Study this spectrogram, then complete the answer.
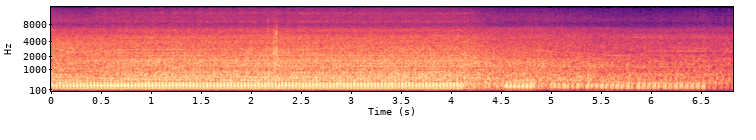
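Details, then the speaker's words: Troy-Bilt zero-turn mower, 2 years old, Kohler 24 hp 7000 series V-twin, after fixing fuel delivery (water in fuel, badly installed replacement carburetor): smooth even beat holding steady, easing off as driven away; running normally after repair. "Otherwise, you can hear it's running good. I get it out of the garage. Test it out here. Sounds good."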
